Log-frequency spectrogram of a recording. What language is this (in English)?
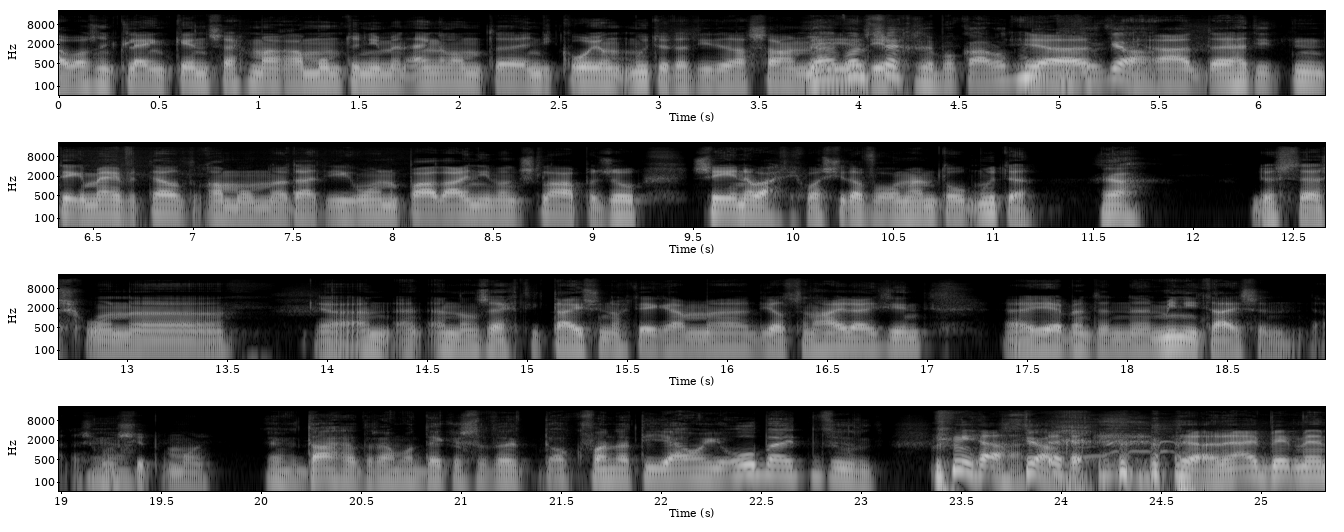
Dutch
